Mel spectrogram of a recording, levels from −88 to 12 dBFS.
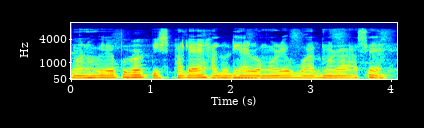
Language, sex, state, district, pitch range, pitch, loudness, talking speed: Assamese, male, Assam, Sonitpur, 115-130 Hz, 120 Hz, -14 LUFS, 90 wpm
